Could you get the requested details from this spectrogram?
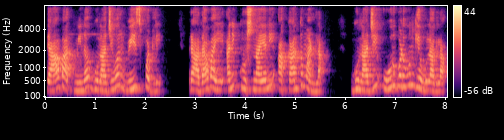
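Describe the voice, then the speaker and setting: A woman with a Marathi accent reading a short story aloud, expressive and dramatic. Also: high-pitched, a little slow. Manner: expressive, raises voice for characters' shouted lines. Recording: roomy echo.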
